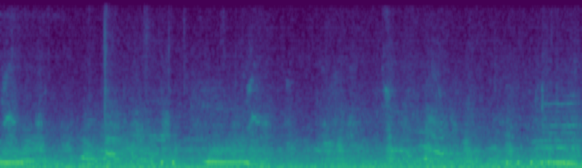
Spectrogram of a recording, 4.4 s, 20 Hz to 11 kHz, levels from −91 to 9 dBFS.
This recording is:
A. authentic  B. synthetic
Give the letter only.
B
